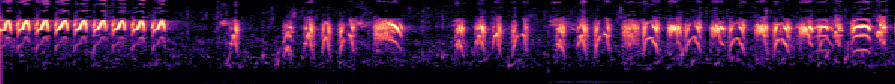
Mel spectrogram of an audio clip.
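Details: A sogon delivers sharp 'trotol' song for training contest birds. It opens with a quick high trill of about ten notes, then switches to loud, scattered chirps and clipped whistles that grow denser toward the end.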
